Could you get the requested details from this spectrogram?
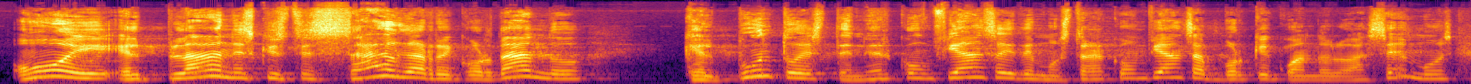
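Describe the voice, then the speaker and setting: Guy preaching a sermon, pastor voice a bit high, gets loud and emphatic in spots. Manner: preaching with rising emphatic bursts and acted quotes.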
